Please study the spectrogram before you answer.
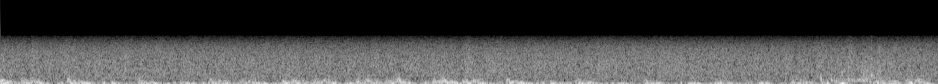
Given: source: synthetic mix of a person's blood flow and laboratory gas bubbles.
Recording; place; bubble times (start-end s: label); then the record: Doppler ultrasound of blood flow; precordium
8.19-8.95 s: bubbles
From the record:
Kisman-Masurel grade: 212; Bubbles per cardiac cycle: several, 3 to 8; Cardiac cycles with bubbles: 1 to 10%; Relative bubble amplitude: moderate (0.250 to 0.450); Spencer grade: 1 (occasional bubble signal discernible with the cardiac motion signal, with majority of cardiac periods free of bubbles); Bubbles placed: anywhere in the cardiac cycle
